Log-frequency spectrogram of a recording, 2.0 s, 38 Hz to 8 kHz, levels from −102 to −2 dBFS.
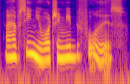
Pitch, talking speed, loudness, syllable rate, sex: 210 Hz, 245 wpm, -15 LUFS, 6.4 syllables/s, female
